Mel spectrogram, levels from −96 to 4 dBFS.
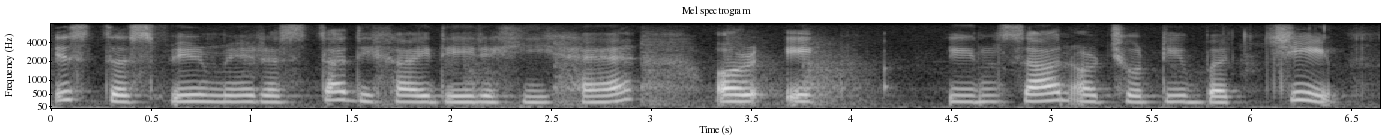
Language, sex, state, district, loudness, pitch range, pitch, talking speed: Hindi, female, Assam, Kamrup Metropolitan, -19 LUFS, 220-240 Hz, 230 Hz, 125 wpm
